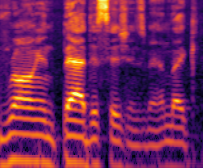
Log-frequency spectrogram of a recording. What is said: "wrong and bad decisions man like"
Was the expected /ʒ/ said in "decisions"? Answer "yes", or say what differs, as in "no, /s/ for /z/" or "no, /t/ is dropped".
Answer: yes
